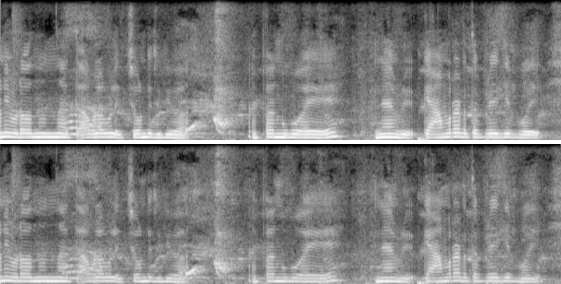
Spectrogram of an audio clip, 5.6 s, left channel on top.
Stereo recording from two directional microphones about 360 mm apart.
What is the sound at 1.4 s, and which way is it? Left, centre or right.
Speech, left.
